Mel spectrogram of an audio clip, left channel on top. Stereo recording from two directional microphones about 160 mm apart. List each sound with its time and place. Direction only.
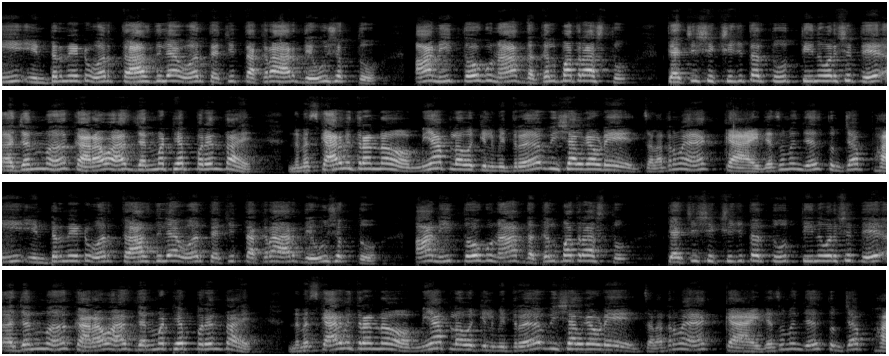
0.0 s speech: 10° left (ahead or behind)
